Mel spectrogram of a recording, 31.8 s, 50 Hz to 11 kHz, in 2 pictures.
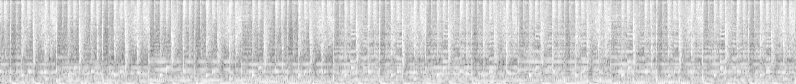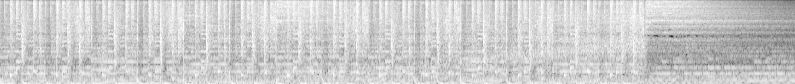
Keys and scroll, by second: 27.8 ctrl+z, 28.0 ctrl+z.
